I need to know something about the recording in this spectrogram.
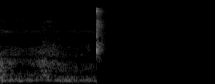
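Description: Faint steady background hiss, broken by a single sharp click about a second in, after which the sound cuts off abruptly to near silence.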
